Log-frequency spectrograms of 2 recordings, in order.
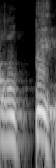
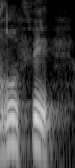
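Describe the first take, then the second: First: The middle consonant is a hard p sound. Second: The middle consonant is a soft f sound. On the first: The speaker calls it wrong. "On ne dit pas Ropé kol basar" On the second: The speaker calls it right. "on dit Rofé"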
